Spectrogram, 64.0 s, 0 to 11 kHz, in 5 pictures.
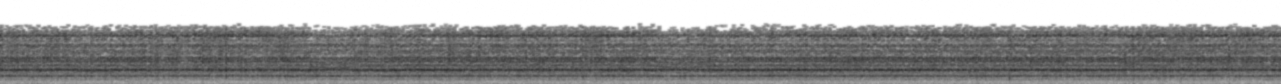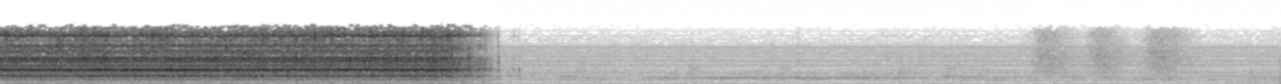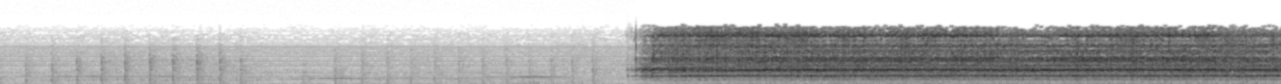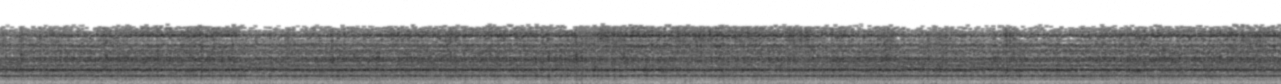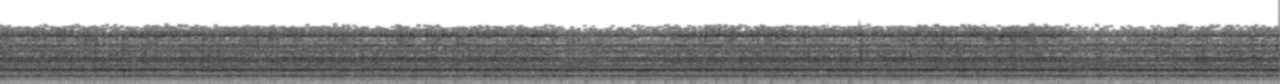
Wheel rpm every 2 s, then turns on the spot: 160, 160, 160, 160, 160, 160, 160, 160, 130, 0, 0, 0, 0, 0, 0, 0, 120, 160, 160, 160, 160, 160, 160, 160, 160, 160, 160, 160, 160, 160, 160, 160.
none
